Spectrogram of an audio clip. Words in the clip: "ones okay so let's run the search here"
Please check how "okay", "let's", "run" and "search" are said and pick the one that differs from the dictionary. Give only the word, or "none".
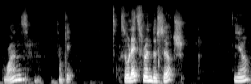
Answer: none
